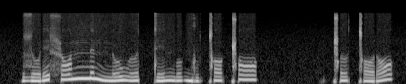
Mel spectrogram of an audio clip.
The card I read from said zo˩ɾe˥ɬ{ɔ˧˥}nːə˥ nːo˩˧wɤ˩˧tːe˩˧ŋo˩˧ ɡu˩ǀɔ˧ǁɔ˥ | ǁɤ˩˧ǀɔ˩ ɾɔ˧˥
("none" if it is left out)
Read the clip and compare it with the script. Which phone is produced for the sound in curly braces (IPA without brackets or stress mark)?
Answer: ɔ˧˥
